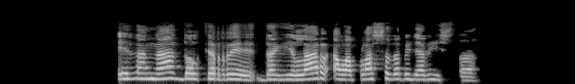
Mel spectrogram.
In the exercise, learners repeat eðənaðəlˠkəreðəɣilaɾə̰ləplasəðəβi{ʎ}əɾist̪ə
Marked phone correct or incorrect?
correct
